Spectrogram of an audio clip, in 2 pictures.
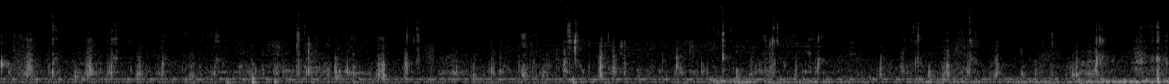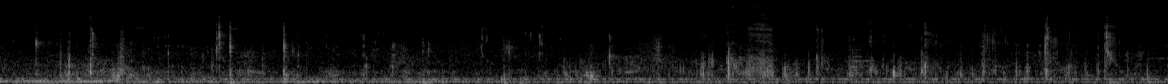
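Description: Close-miked chewing and crunching of mouthfuls of egg biryani eaten by hand, with many irregular sharp mouth clicks.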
